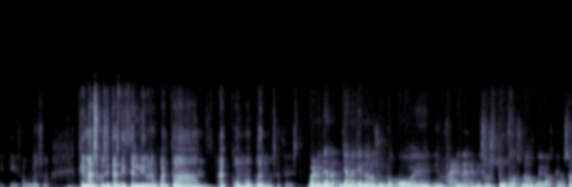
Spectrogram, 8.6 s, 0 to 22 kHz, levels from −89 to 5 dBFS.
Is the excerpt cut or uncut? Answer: uncut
